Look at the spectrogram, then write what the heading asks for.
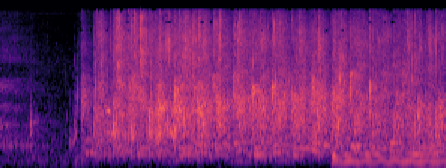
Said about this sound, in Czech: Já doufám, že potlesk se mi odečte z limitu.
